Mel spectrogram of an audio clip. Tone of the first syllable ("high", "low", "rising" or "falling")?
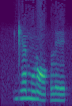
high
